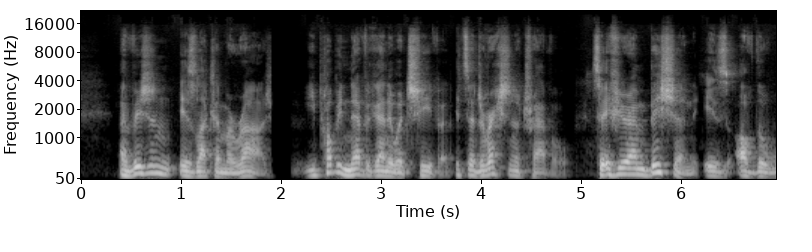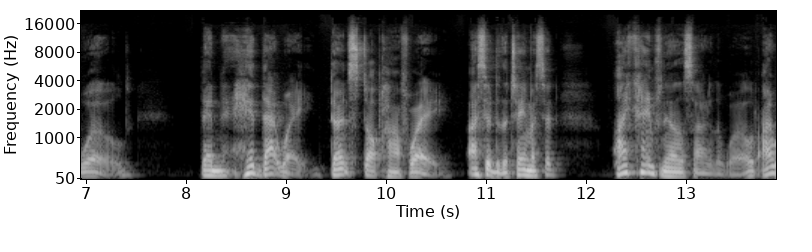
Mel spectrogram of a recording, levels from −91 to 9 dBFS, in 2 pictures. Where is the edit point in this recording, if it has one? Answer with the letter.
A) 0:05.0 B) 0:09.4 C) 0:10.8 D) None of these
A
